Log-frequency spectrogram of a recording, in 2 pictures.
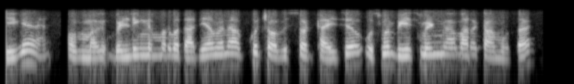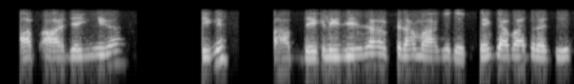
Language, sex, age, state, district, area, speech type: Urdu, male, 30-45, Delhi, East Delhi, urban, conversation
